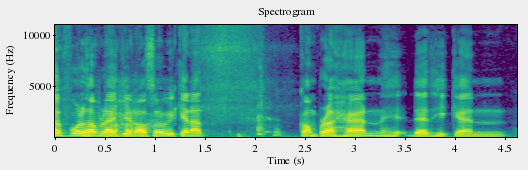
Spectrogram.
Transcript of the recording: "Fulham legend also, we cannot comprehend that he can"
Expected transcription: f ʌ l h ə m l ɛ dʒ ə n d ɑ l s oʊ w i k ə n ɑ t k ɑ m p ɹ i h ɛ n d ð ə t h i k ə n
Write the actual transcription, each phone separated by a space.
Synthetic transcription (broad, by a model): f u l h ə m l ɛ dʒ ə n ɑ l s oʊ w i k ə n ɑ t k ɑ m p ɹ i h ɛ n d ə t h i k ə n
